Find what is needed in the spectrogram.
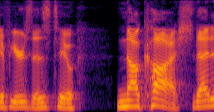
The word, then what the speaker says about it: nachash: The word serpent is the Hebrew word nakash. Okay, it's spelled N-A-C-H-A-S-H. That's how it's like, I think you call it transliterated into English, nakash.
